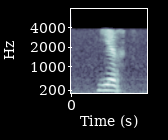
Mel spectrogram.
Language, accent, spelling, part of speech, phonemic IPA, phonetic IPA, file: Armenian, Eastern Armenian, եղծ, noun / adjective, /jeχt͡s/, [jeχt͡s], Hy-եղծ.ogg
- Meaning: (noun) refutation; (adjective) 1. deceitful, fraudulent 2. spoilt, corrupted, misshapen, bad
